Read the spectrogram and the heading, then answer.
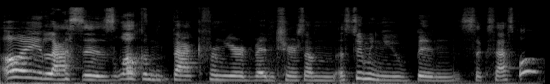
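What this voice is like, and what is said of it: Put-on Scottish accent. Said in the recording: “When did you gain a Scottish accent?”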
